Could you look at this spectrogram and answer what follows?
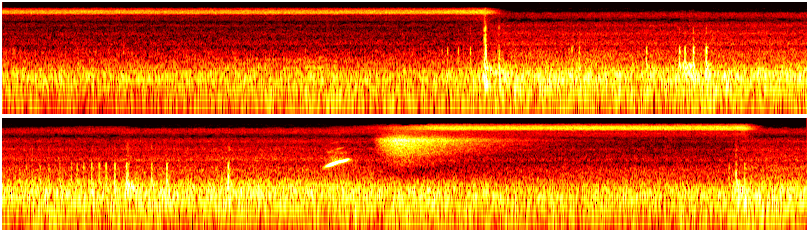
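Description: Steady low rushing noise of a waterfall, with a couple of knocks, one about two and a half seconds in and one near the end, and a short rising chirp just after halfway.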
